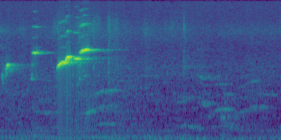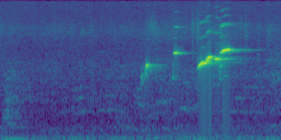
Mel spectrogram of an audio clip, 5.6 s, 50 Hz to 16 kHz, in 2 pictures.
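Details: At a house in Surabaya one morning, 29 November 2017, a sooty-headed bulbul gives two brisk, clear whistled phrases roughly four seconds apart, separated by quiet soft chatter and a constant low background hum.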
